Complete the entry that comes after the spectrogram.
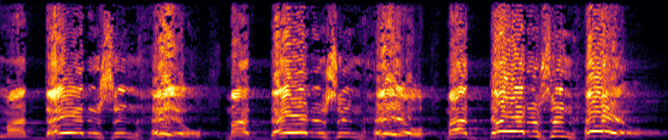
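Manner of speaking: high, loud, slow screaming. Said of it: "began to scream into the phone".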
